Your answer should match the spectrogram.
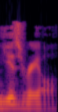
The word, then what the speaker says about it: Yisrael: begin with various consonants, the semivowel, J, in Yisrael, the glottal fricative in,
